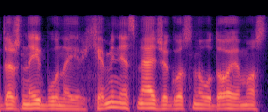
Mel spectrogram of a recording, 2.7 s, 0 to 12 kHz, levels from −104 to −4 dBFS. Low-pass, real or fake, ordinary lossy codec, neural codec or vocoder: 7.2 kHz; fake; MP3, 64 kbps; codec, 16 kHz, about 1 kbps, DyCAST, with the encoder's durations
